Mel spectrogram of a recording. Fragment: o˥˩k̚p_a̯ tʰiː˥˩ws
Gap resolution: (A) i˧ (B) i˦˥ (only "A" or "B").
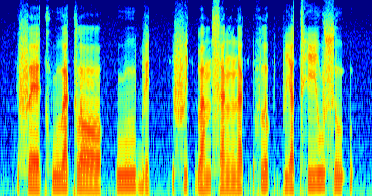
B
